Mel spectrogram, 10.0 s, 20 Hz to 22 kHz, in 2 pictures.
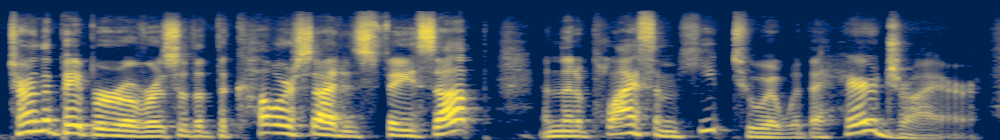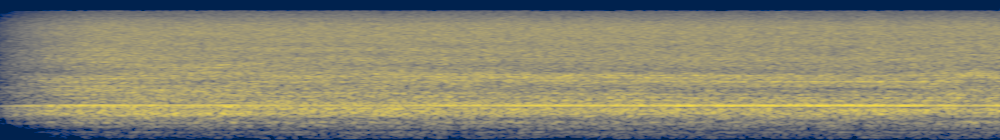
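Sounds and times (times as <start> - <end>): hair dryer running: 5.0 - 10.0.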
